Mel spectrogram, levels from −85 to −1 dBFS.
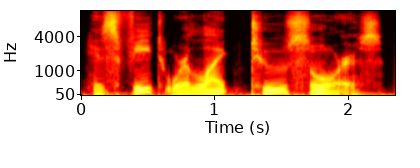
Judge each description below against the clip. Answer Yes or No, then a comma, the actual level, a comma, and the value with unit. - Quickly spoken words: No, average, 155 wpm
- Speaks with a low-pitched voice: Yes, very low, 95 Hz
